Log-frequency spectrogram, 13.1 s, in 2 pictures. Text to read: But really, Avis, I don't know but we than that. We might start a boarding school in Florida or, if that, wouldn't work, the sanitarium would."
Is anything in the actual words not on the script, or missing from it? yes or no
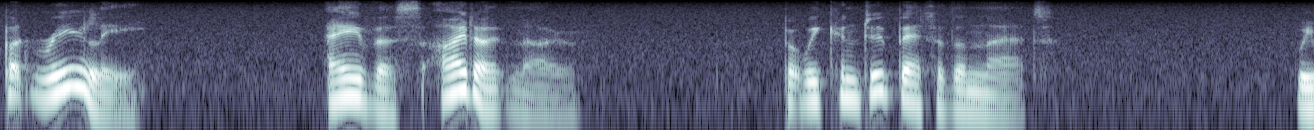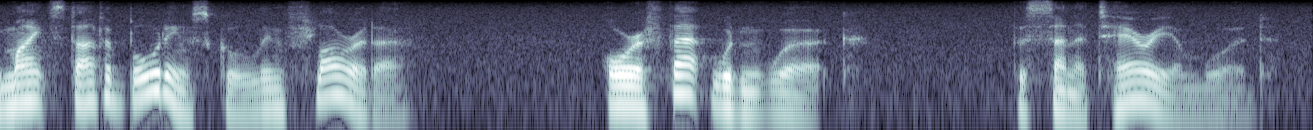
yes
